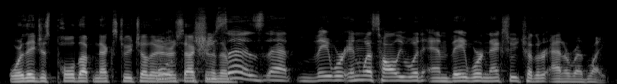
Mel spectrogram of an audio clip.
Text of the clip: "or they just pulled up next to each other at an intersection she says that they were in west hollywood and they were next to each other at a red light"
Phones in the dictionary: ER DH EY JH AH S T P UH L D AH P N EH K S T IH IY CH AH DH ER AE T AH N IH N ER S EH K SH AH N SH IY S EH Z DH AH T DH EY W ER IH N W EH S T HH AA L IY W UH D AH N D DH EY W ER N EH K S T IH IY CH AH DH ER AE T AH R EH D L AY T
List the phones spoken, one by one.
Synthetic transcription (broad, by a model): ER DH EY JH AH S P UH L D AH P N EH K S T IH IY CH AH DH ER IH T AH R S EH K SH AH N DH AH S EH Z DH AH T DH EY W ER IH N W EH S T HH AA L IY W UH D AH N DH EY W ER N EH K S T IH IY CH AH DH ER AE T AH R EH D L AY T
